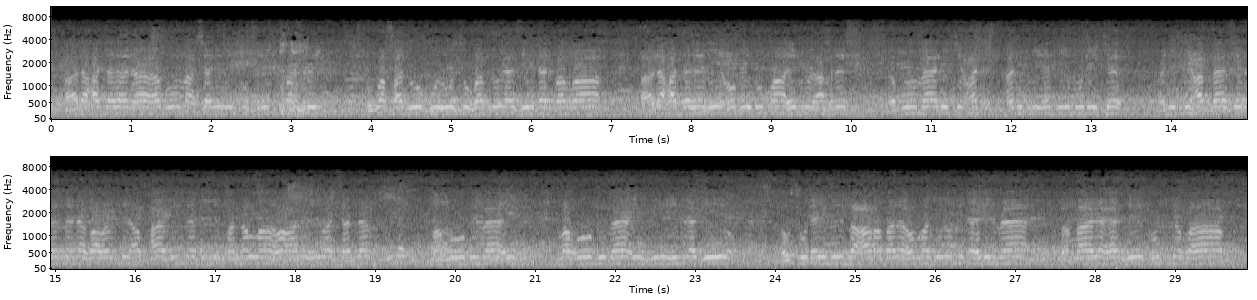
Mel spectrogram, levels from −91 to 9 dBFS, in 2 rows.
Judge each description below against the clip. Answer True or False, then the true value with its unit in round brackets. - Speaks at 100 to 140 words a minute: True (105 wpm)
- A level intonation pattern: True (0.6 semitones)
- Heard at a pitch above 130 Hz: True (185 Hz)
